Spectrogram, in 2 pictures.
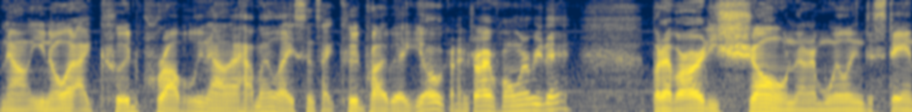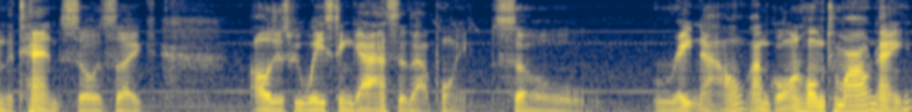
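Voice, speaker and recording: A man's very deep, low voice, lively intonation and fairly quick pace amid noticeable background noise. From Canada, Cornwall, Ontario. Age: 40s. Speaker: live streamer. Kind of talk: casual chat. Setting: in a tent at a farm work site.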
